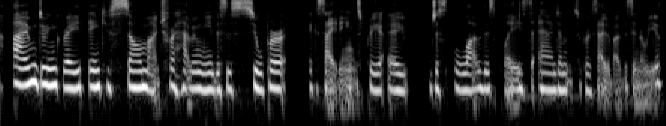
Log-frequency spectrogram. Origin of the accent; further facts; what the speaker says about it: Belgrade, Serbia; now in Los Angeles, United States; I'm from Belgrade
